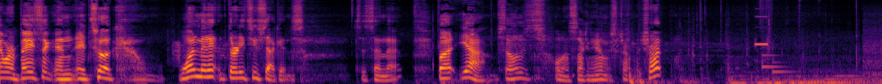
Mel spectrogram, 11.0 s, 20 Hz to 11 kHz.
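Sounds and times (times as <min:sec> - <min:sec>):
truck engine starting and idling: 0:08.9 - 0:11.0.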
